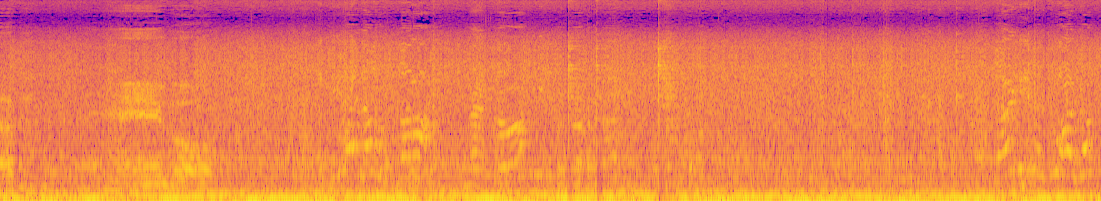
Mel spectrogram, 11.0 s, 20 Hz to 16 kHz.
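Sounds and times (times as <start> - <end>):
vegetables sizzling on a griddle: 1.0 - 11.0.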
